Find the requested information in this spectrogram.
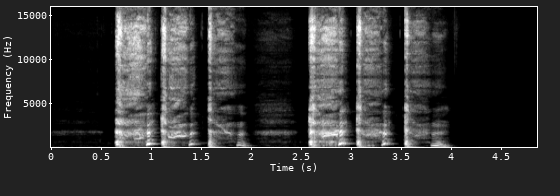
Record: cough_length: 4.9 s
cough_amplitude: 32768
cough_signal_mean_std_ratio: 0.43
survey_phase: beta (2021-08-13 to 2022-03-07)
age: 45-64
gender: Female
wearing_mask: 'No'
symptom_headache: true
smoker_status: Current smoker (e-cigarettes or vapes only)
respiratory_condition_asthma: true
respiratory_condition_other: false
recruitment_source: REACT
submission_delay: 1 day
covid_test_result: Negative
covid_test_method: RT-qPCR
influenza_a_test_result: Negative
influenza_b_test_result: Negative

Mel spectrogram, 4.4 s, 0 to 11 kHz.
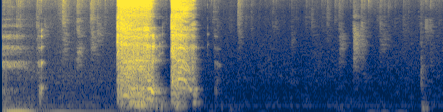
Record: cough_length: 4.4 s
cough_amplitude: 32768
cough_signal_mean_std_ratio: 0.37
survey_phase: alpha (2021-03-01 to 2021-08-12)
age: 18-44
gender: Female
wearing_mask: 'No'
symptom_fatigue: true
smoker_status: Never smoked
respiratory_condition_asthma: true
respiratory_condition_other: false
recruitment_source: Test and Trace
submission_delay: 4 days
covid_test_result: Positive
covid_test_method: RT-qPCR
covid_ct_value: 22.4
covid_ct_gene: N gene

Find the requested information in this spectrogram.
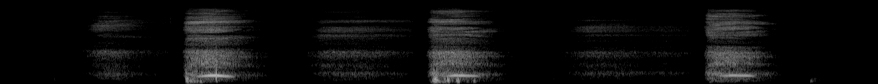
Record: exhalation_length: 8.8 s
exhalation_amplitude: 6544
exhalation_signal_mean_std_ratio: 0.4
survey_phase: alpha (2021-03-01 to 2021-08-12)
age: 18-44
gender: Male
wearing_mask: 'No'
symptom_cough_any: true
symptom_fatigue: true
symptom_headache: true
symptom_onset: 5 days
smoker_status: Current smoker (e-cigarettes or vapes only)
respiratory_condition_asthma: false
respiratory_condition_other: false
recruitment_source: Test and Trace
submission_delay: 2 days
covid_test_result: Positive
covid_test_method: RT-qPCR
covid_ct_value: 23.0
covid_ct_gene: ORF1ab gene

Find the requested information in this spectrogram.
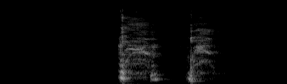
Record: cough_length: 2.9 s
cough_amplitude: 4069
cough_signal_mean_std_ratio: 0.35
survey_phase: beta (2021-08-13 to 2022-03-07)
age: 65+
gender: Male
wearing_mask: 'No'
symptom_none: true
smoker_status: Ex-smoker
respiratory_condition_asthma: true
respiratory_condition_other: false
recruitment_source: REACT
submission_delay: 1 day
covid_test_result: Negative
covid_test_method: RT-qPCR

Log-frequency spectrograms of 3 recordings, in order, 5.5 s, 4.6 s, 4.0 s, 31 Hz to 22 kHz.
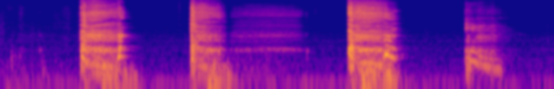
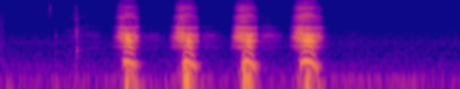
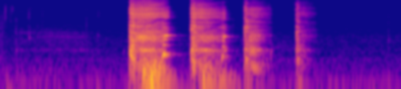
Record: three_cough_length: 5.5 s
three_cough_amplitude: 13071
three_cough_signal_mean_std_ratio: 0.38
exhalation_length: 4.6 s
exhalation_amplitude: 5904
exhalation_signal_mean_std_ratio: 0.33
cough_length: 4.0 s
cough_amplitude: 7533
cough_signal_mean_std_ratio: 0.35
survey_phase: alpha (2021-03-01 to 2021-08-12)
age: 18-44
gender: Female
wearing_mask: 'No'
symptom_cough_any: true
symptom_onset: 7 days
smoker_status: Never smoked
respiratory_condition_asthma: false
respiratory_condition_other: false
recruitment_source: REACT
submission_delay: 1 day
covid_test_result: Negative
covid_test_method: RT-qPCR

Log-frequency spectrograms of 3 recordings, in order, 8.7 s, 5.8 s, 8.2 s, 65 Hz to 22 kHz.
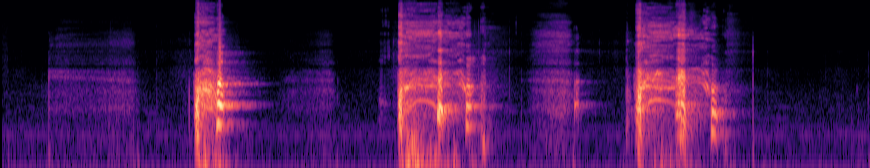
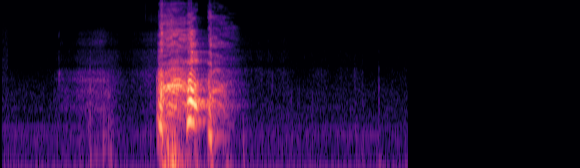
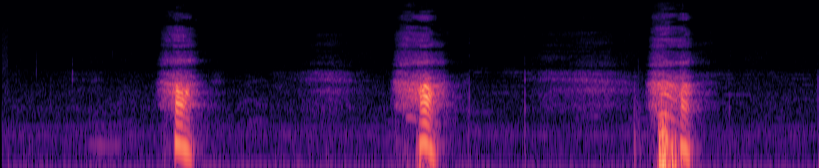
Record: three_cough_length: 8.7 s
three_cough_amplitude: 32768
three_cough_signal_mean_std_ratio: 0.25
cough_length: 5.8 s
cough_amplitude: 32768
cough_signal_mean_std_ratio: 0.19
exhalation_length: 8.2 s
exhalation_amplitude: 7584
exhalation_signal_mean_std_ratio: 0.25
survey_phase: beta (2021-08-13 to 2022-03-07)
age: 45-64
gender: Male
wearing_mask: 'No'
symptom_none: true
smoker_status: Never smoked
respiratory_condition_asthma: false
respiratory_condition_other: false
recruitment_source: REACT
submission_delay: 2 days
covid_test_result: Negative
covid_test_method: RT-qPCR
influenza_a_test_result: Negative
influenza_b_test_result: Negative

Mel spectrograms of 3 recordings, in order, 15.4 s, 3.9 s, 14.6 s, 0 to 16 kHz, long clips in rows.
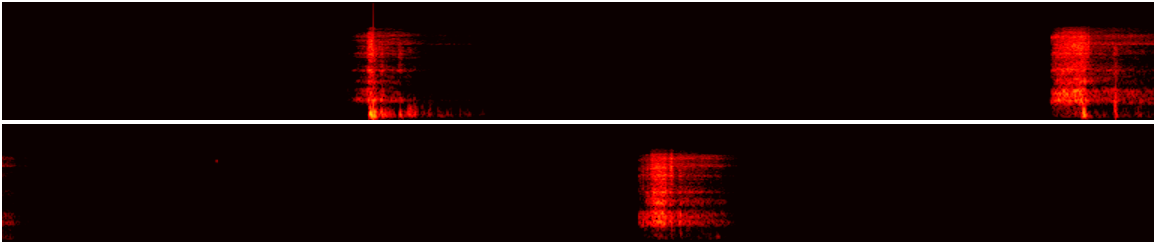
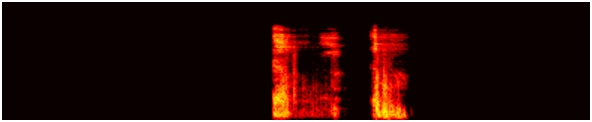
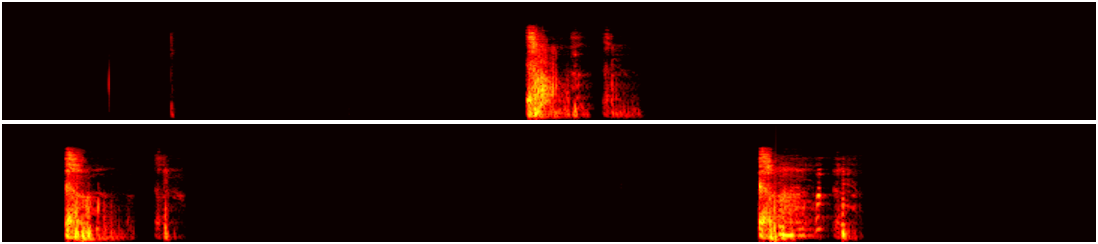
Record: exhalation_length: 15.4 s
exhalation_amplitude: 9529
exhalation_signal_mean_std_ratio: 0.18
cough_length: 3.9 s
cough_amplitude: 29942
cough_signal_mean_std_ratio: 0.23
three_cough_length: 14.6 s
three_cough_amplitude: 29819
three_cough_signal_mean_std_ratio: 0.17
survey_phase: beta (2021-08-13 to 2022-03-07)
age: 18-44
gender: Female
wearing_mask: 'No'
symptom_none: true
smoker_status: Current smoker (1 to 10 cigarettes per day)
respiratory_condition_asthma: false
respiratory_condition_other: false
recruitment_source: REACT
submission_delay: 3 days
covid_test_result: Negative
covid_test_method: RT-qPCR
influenza_a_test_result: Negative
influenza_b_test_result: Negative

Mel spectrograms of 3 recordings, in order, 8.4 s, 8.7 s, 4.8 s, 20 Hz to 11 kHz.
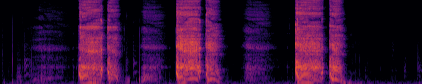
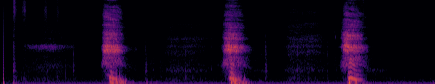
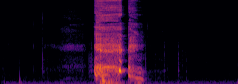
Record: three_cough_length: 8.4 s
three_cough_amplitude: 17104
three_cough_signal_mean_std_ratio: 0.44
exhalation_length: 8.7 s
exhalation_amplitude: 3178
exhalation_signal_mean_std_ratio: 0.34
cough_length: 4.8 s
cough_amplitude: 22051
cough_signal_mean_std_ratio: 0.28
survey_phase: beta (2021-08-13 to 2022-03-07)
age: 45-64
gender: Female
wearing_mask: 'No'
symptom_cough_any: true
symptom_runny_or_blocked_nose: true
symptom_sore_throat: true
symptom_fatigue: true
symptom_fever_high_temperature: true
symptom_headache: true
symptom_onset: 2 days
smoker_status: Never smoked
respiratory_condition_asthma: false
respiratory_condition_other: false
recruitment_source: REACT
submission_delay: 9 days
covid_test_result: Negative
covid_test_method: RT-qPCR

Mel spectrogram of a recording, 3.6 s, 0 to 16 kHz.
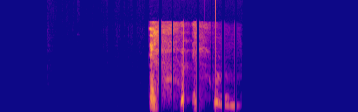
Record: three_cough_length: 3.6 s
three_cough_amplitude: 24507
three_cough_signal_mean_std_ratio: 0.19
survey_phase: beta (2021-08-13 to 2022-03-07)
age: 18-44
gender: Female
wearing_mask: 'No'
symptom_none: true
smoker_status: Never smoked
respiratory_condition_asthma: false
respiratory_condition_other: false
recruitment_source: REACT
submission_delay: 1 day
covid_test_result: Negative
covid_test_method: RT-qPCR
influenza_a_test_result: Negative
influenza_b_test_result: Negative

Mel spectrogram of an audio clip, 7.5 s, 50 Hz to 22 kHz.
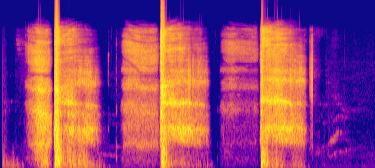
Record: exhalation_length: 7.5 s
exhalation_amplitude: 32768
exhalation_signal_mean_std_ratio: 0.5
survey_phase: beta (2021-08-13 to 2022-03-07)
age: 45-64
gender: Female
wearing_mask: 'No'
symptom_none: true
smoker_status: Ex-smoker
respiratory_condition_asthma: false
respiratory_condition_other: false
recruitment_source: REACT
submission_delay: 1 day
covid_test_result: Negative
covid_test_method: RT-qPCR
influenza_a_test_result: Unknown/Void
influenza_b_test_result: Unknown/Void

